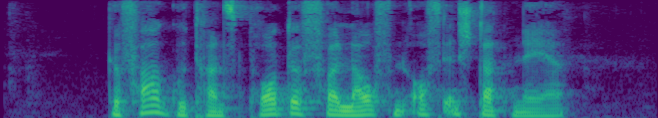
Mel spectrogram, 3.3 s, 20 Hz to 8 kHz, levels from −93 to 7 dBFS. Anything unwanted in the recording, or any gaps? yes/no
no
